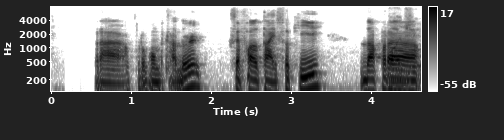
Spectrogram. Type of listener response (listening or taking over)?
listening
